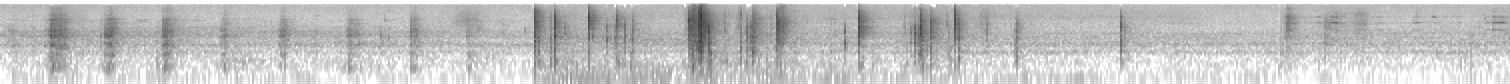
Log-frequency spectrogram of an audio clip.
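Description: Crunchy chewing of sev (crisp fried gram-flour noodles), a crunch about every half second that fades, then a louder, denser crackling of a plastic snack bag being handled for about five seconds.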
